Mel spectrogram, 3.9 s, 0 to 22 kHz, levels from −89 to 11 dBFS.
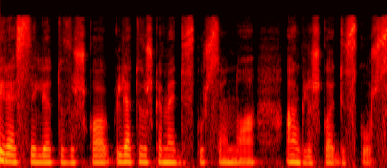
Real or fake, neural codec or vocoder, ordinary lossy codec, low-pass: real; none; MP3, 96 kbps; 14.4 kHz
